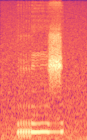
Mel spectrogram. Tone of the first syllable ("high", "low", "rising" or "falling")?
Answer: high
